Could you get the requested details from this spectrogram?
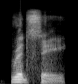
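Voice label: "ritzy", British English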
